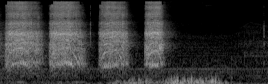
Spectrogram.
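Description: A screw is driven into a nylon plastic part, four quick ratcheting bursts of mechanical whirring, followed by quieter low handling noises.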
